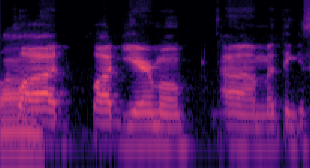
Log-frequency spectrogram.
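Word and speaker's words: Guillemot: Oh, gimon. That's French. Gimo. Yeah, Gimo.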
